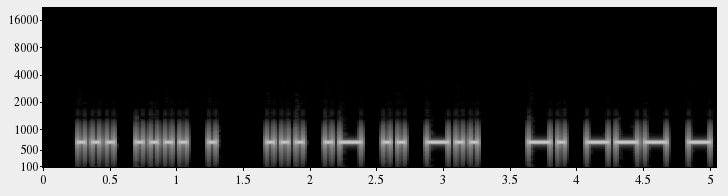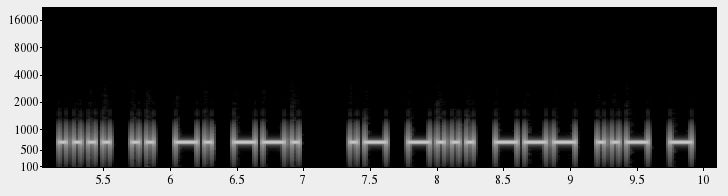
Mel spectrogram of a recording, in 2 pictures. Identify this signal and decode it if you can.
Morse code, heard as a keyed tone, about 22 wpm, 700 Hz. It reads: SHE SAID NOTHING ABOUT
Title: Sentences from Top 1000 Words - Review Part 2 - 22wpm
